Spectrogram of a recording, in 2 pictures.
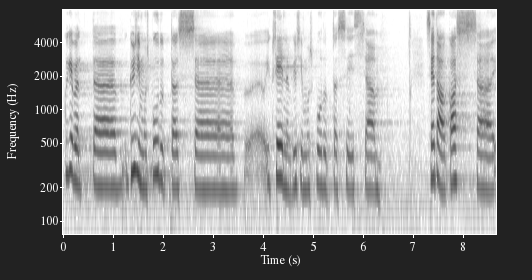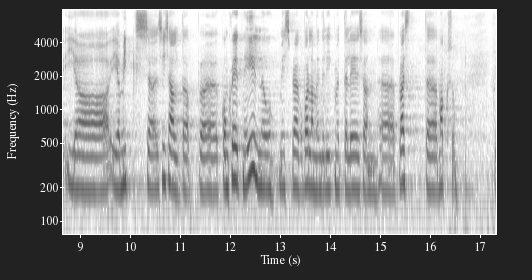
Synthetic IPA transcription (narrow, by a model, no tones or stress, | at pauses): kujɡ̥e̞peɑlt̪ | kysʲimuspuːd̪̥ut̪ːˑɑs | ykse̞ːlnevkysʲimuspuːd̪̥ut̪ˑːɑsːis | se̞d̪ɑkɑs | jɑjɑmikssisɑld̪̥ɑb̥ko̞ŋkre̞ːt̪ˑnee̞ːlnəwmispɾɑˑe̞ɡ̥upɑrlɑme̞nd̪iliːkme̞t̪ːe̞le̞ːso̞nplɑsʲt̪mɑksu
